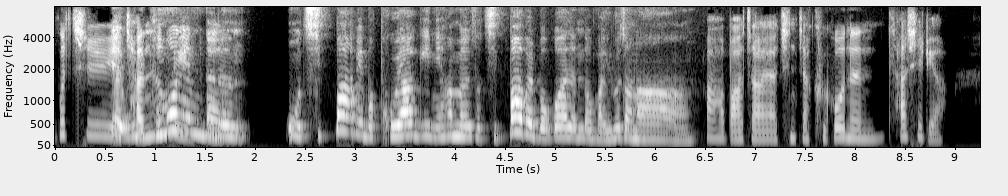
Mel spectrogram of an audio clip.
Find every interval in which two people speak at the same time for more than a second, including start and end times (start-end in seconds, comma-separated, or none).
0.5-1.8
